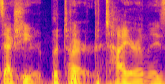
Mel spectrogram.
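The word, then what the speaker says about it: Petyr: It's actually pronounced Patire. Yeah. Oh, I've been pronouncing it Peter this whole time.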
